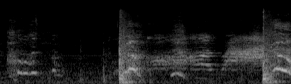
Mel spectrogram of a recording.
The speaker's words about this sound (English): It's a door.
